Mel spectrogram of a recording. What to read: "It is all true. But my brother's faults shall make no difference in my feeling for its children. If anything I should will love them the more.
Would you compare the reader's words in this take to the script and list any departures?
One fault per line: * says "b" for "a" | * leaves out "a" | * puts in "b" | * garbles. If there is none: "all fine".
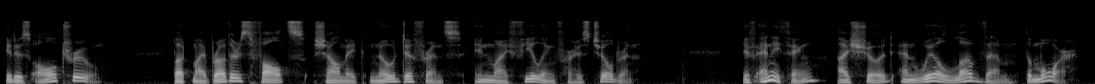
* says "his" for "its"
* puts in "and"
